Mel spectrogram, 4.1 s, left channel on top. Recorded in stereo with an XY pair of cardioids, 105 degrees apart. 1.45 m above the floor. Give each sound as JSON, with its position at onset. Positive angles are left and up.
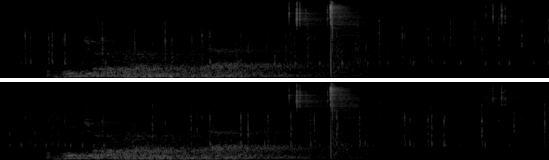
{"t": 0.3, "sound": "a man speaking", "azimuth_deg": 0, "distance_m": 1.9}
{"t": 2.2, "sound": "a crack", "azimuth_deg": 30, "distance_m": 0.7}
